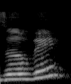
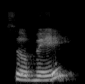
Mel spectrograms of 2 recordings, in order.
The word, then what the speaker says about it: survey: The noun set, always we stress the first syllable. And verb set, we always stress the second syllable.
